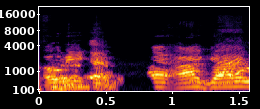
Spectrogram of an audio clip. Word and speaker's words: Oheka: So is there no pronunciation of that word then, or what? How do you say it? No, it's Ohika. Yeah, that's how it's Ohika.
